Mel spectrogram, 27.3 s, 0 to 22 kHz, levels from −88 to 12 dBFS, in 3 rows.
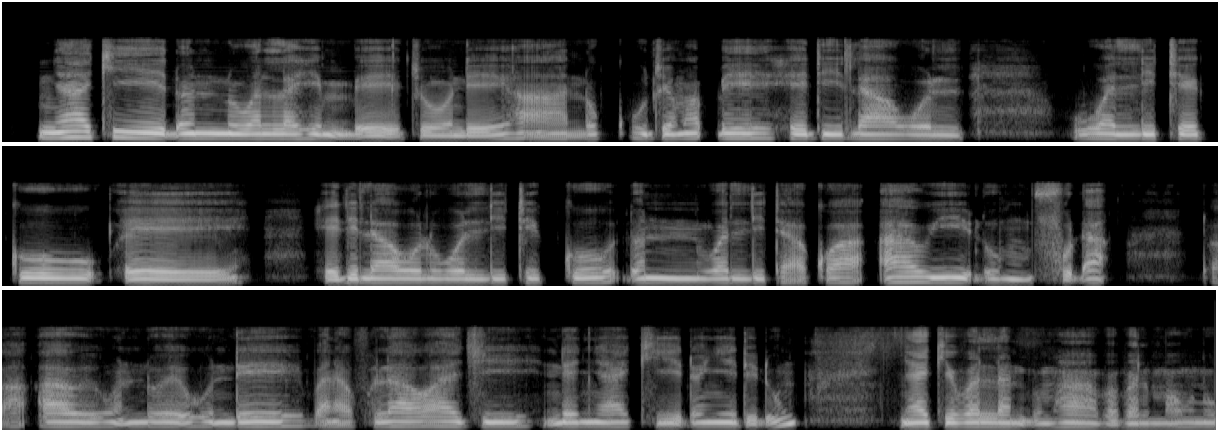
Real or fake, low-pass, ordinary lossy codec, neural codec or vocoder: real; 7.2 kHz; none; none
